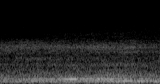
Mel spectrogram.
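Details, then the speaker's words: An adult's stomach growling audibly mid-speech during a talking video: a low, steady rumble with faint wavering gurgling tones, consistent with borborygmi (normal digestive sounds). "first I will go ahead and answer some of the other questions that I received and then we'll go ahead and get into the whole without my stomachs growling"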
